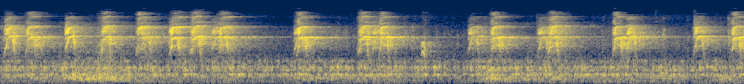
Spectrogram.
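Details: Agitated American robins harass a barred owl with loud, abrupt, high-pitched scolding notes, delivered in fast pairs and triplets separated by brief gaps.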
